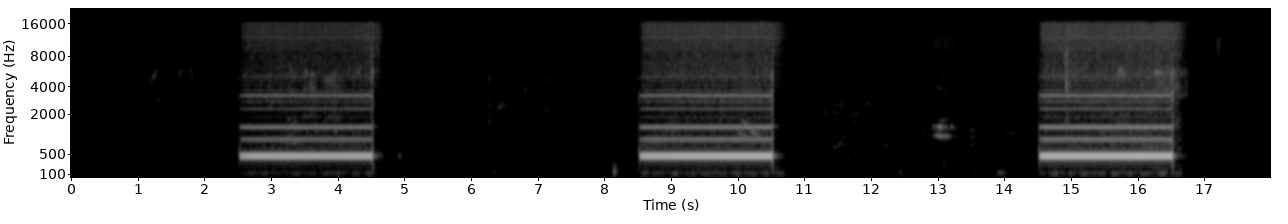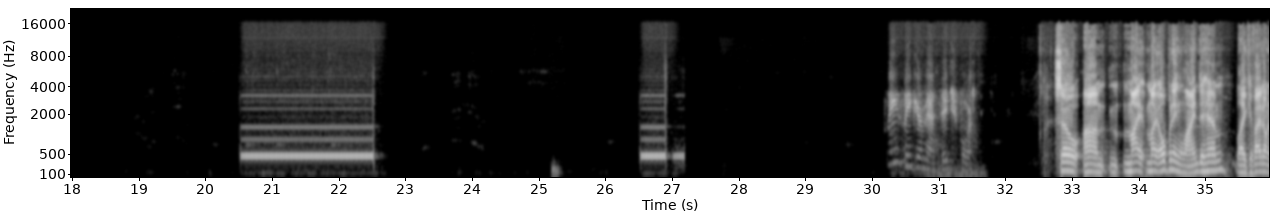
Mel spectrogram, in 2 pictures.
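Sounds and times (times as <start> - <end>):
telephone line tone: 2.5 - 4.6, 8.5 - 10.6, 14.5 - 16.6, 20.5 - 22.6, 26.5 - 27.2
speech: 30.3 - 31.7, 32.6 - 35.9.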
